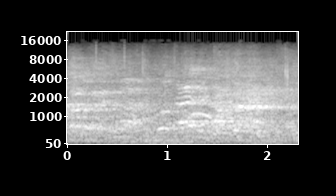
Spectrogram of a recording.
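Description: Men's voices talking, several overlapping at once, over the background noise of a large sports hall.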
